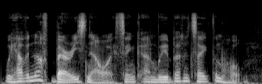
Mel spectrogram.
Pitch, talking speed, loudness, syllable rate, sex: 120 Hz, 320 wpm, -18 LUFS, 7.0 syllables/s, male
